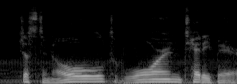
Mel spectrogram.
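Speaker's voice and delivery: ordinary delivery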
